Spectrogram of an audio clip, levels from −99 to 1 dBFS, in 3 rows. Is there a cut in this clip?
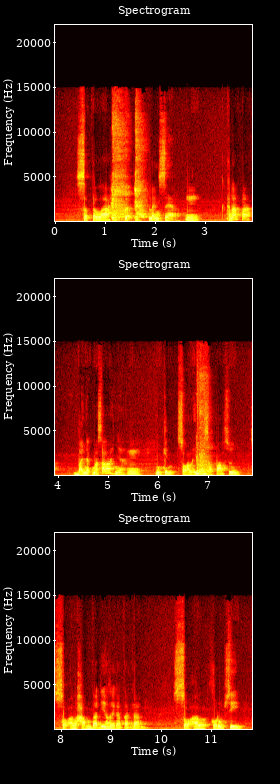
no; 0 cuts

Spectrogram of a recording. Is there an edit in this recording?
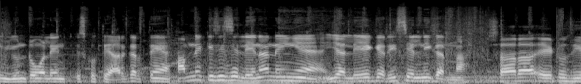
yes; 2 cuts; at 1.7 s, 4.8 s

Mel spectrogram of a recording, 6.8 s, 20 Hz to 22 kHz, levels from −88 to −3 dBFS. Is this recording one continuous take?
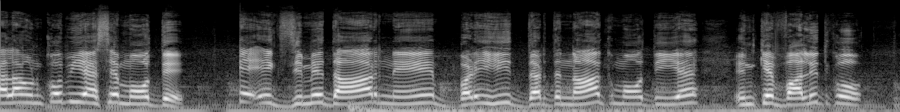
no; 1 cut; at 1.8 s

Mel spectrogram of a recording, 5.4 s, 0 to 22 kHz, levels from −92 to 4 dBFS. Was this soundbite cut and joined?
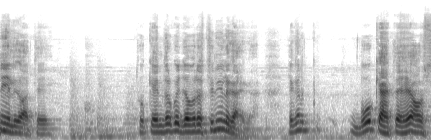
no; 0 cuts

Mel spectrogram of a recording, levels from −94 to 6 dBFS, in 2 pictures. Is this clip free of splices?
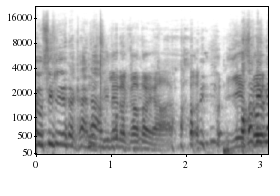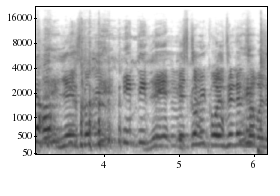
yes; 0 cuts

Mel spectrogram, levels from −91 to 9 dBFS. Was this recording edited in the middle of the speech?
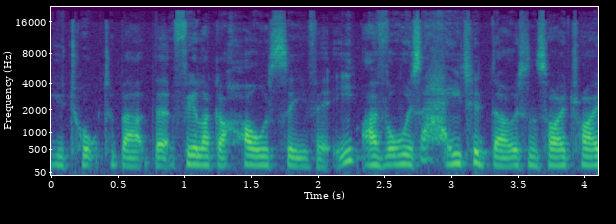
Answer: yes; 2 cuts; at 0.9 s, 2.3 s

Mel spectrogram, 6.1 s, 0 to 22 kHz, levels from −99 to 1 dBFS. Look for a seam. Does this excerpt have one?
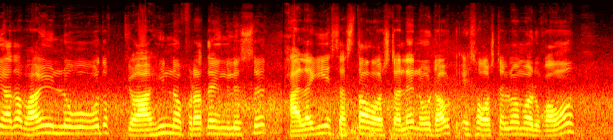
yes; 1 cut; at 2.8 s

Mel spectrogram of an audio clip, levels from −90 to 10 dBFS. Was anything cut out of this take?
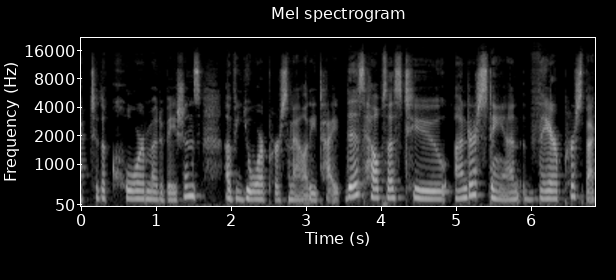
yes; 1 cut; at 3.5 s

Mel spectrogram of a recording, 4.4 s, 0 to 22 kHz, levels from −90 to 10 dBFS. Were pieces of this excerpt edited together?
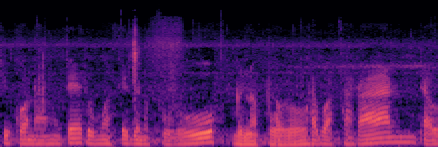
no; 0 cuts

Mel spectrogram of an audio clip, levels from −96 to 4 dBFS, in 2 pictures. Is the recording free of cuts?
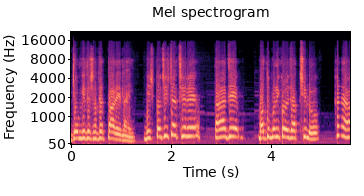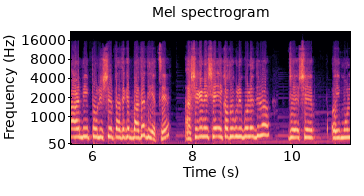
yes; 0 cuts

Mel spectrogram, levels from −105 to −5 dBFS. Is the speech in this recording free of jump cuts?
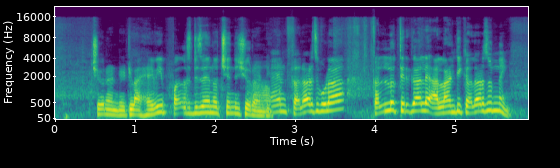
no; 1 cut; at 2.7 s

